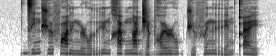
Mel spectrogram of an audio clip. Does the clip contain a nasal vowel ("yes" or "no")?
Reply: no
